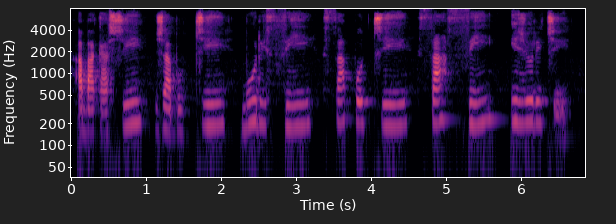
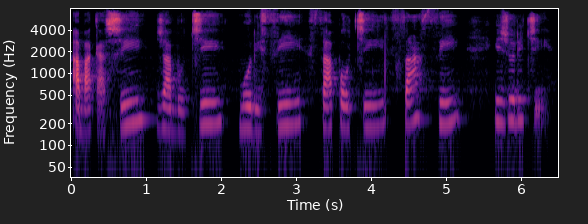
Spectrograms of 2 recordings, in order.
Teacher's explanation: a sílaba tônica ou seja a sílaba mais forte da palavra é a última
